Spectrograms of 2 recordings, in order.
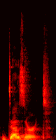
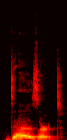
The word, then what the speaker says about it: desert: Desert. So, notice the syllable stress is on the first sound.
